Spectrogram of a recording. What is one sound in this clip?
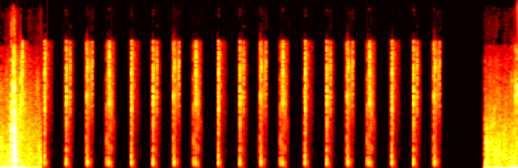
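Quick, light footsteps patter steadily on a hard floor.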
